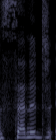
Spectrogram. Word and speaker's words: Senedd: Am I pronouncing this right? The Senedd? Is that right, Adam? Good morning to you. – That's absolutely perfect.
